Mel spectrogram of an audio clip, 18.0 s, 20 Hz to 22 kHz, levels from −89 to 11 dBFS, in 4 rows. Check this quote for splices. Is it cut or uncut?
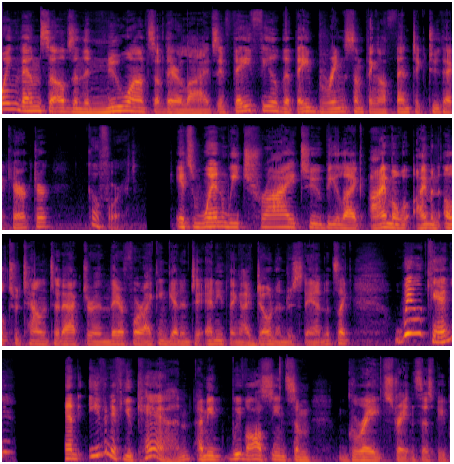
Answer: uncut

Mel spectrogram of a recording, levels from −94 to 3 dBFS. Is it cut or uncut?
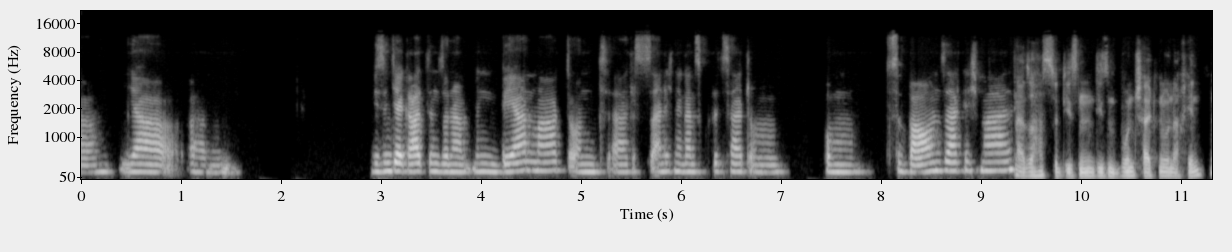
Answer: cut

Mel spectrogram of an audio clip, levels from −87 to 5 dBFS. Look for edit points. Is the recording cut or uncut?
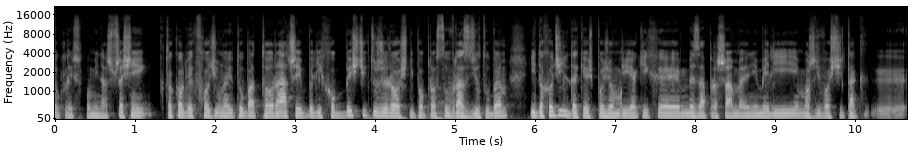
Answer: cut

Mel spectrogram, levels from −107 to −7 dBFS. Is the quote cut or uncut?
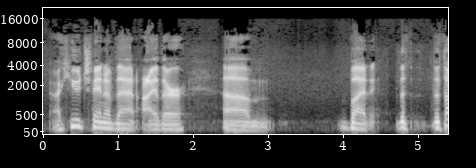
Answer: uncut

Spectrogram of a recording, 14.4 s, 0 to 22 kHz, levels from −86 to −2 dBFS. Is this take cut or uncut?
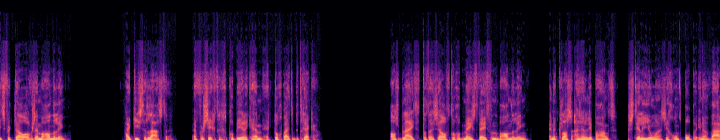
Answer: cut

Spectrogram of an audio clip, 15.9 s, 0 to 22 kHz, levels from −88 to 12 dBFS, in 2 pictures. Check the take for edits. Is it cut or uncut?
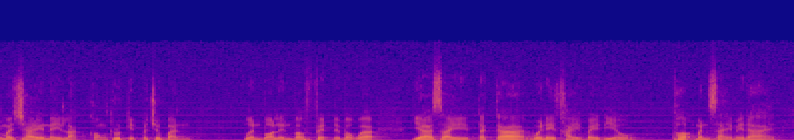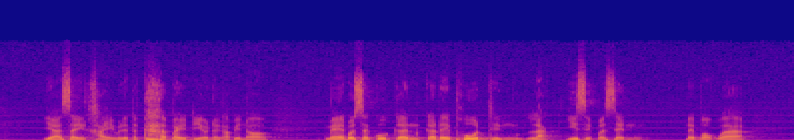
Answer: uncut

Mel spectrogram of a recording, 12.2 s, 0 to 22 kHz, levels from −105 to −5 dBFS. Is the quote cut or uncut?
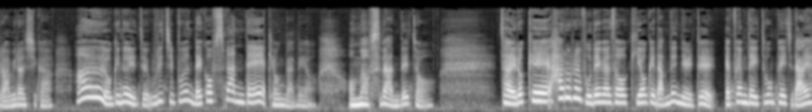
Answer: cut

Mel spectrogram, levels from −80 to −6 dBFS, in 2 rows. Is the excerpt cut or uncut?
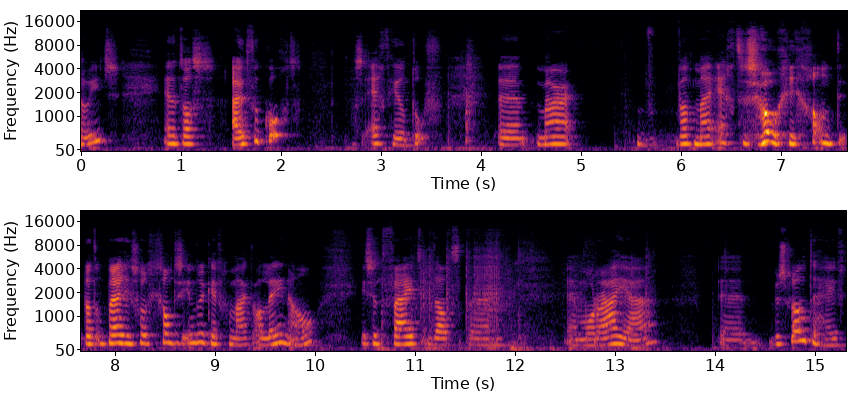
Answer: uncut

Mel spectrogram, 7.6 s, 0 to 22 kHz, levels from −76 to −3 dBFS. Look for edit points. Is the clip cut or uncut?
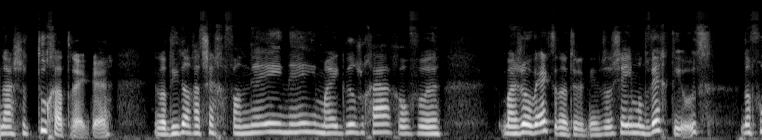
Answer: uncut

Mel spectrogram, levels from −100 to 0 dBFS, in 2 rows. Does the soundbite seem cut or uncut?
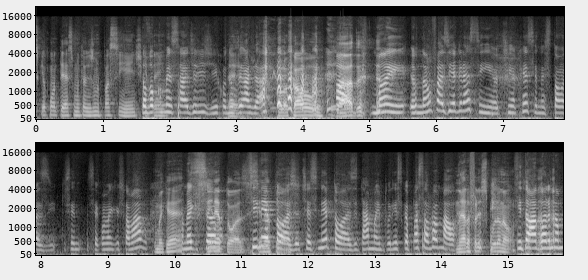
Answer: cut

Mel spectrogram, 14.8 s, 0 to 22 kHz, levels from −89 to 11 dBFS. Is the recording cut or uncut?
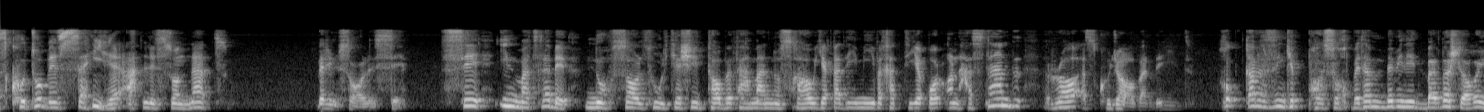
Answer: uncut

